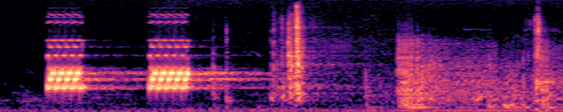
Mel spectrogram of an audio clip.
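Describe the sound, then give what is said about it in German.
A telephone ringing tone heard on the line while a hotel switchboard call is being connected: two short, buzzy rings in a row, followed by a few clicks and faint line noise. “So ließ er den Hörer noch am Ohr, bis er wusste, dass die Verbindung auch zustande gekommen war.”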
